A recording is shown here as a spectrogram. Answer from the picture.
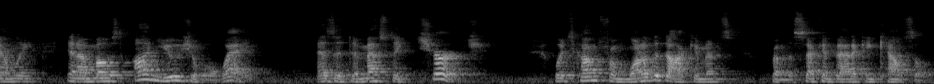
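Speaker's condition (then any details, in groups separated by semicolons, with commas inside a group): No condition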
